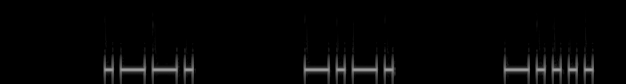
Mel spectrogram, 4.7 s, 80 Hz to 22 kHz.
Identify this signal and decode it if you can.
Morse code, heard as a keyed tone, about 20 wpm, spaced as for 8 wpm, 700 Hz. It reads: PC6
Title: 178 Lesson 29e - Slash - Three Characters 20wpm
